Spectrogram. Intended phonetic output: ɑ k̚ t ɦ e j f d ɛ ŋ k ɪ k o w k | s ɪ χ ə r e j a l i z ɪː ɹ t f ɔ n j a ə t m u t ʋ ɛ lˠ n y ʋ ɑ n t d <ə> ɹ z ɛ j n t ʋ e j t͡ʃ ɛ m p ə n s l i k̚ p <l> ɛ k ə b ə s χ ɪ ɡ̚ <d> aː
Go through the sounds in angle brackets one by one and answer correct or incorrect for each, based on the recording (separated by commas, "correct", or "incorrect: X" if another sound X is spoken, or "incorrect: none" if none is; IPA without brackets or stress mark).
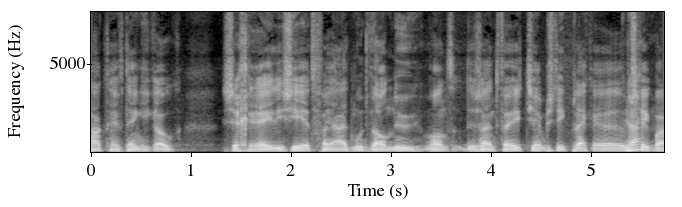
correct, correct, incorrect: b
